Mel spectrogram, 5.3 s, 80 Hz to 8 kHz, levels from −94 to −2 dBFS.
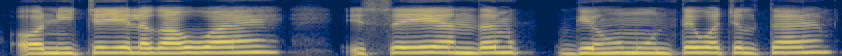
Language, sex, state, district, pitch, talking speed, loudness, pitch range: Hindi, female, Uttar Pradesh, Lalitpur, 275 Hz, 160 wpm, -14 LUFS, 255-280 Hz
